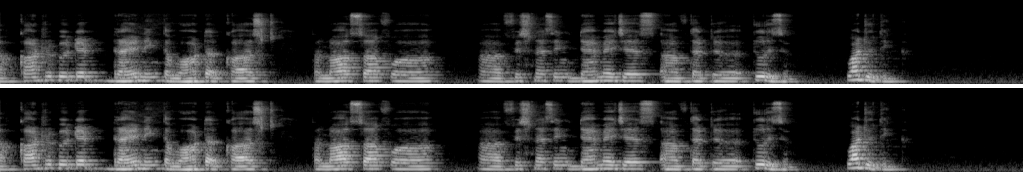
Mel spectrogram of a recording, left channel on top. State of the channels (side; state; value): both; normal; correlation 0.90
